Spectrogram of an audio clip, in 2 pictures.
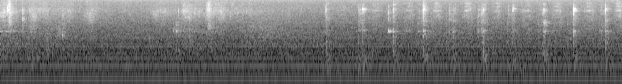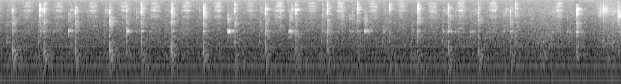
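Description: Faint light ticks, about three a second, from a small plastic glitter bottle being squeezed and tapped over the soap top, starting a few seconds in. A steady low electrical hum sits underneath.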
